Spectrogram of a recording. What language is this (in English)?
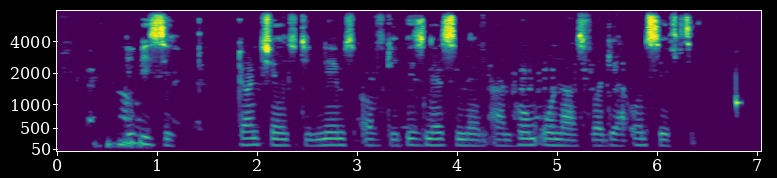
Nigerian Pidgin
